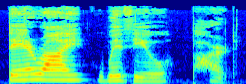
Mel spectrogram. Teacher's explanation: dare 和 I 之间连读那在美音之中呢前面的这个 dare 尾部的 r 和后面连贯带出这个小的 r 的音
